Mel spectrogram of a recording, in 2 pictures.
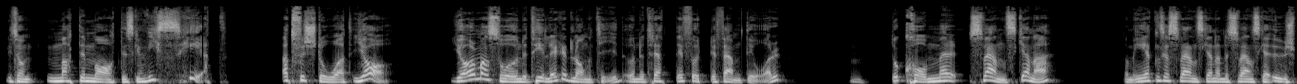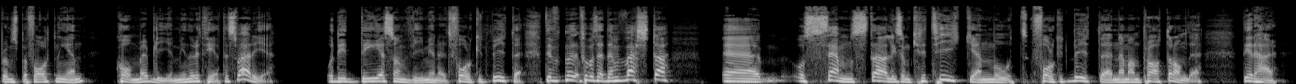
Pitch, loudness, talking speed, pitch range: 135 Hz, -17 LUFS, 150 wpm, 115-155 Hz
